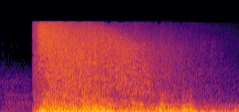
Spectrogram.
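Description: nature, thunder

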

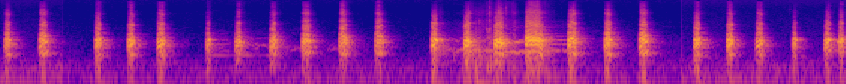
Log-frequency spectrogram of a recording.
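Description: bird, hen clucking

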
